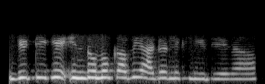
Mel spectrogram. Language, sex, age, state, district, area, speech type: Hindi, female, 18-30, Uttar Pradesh, Varanasi, urban, conversation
